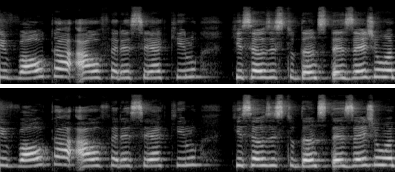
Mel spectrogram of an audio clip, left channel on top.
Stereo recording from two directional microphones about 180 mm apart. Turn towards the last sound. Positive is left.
turn(degrees=35)  # may be behind; listen again after turning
